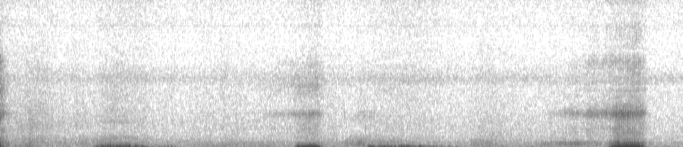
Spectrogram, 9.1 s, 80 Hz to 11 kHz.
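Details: A sleeping Cane Corso, called the world's loudest snoring dog: deep, low, rumbling snores recurring irregularly, some short and sharp, others drawn out, about 14 a minute; loud snoring.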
